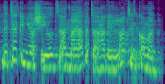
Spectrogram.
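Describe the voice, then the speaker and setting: A woman's voice: a little high, normal speed, vocal fry. Game role: young female tech expert, snarky, playful, upbeat, conversational delivery with a teasing edge. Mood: brisk, focused. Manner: wry, casual, playful teasing. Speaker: video game support character. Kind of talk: video game voice acting.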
